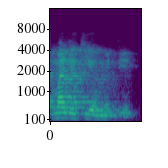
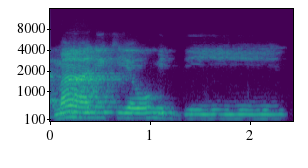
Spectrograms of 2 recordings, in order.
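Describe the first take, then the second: First: The first vowel of Maliki is short. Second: The first vowel of Maliki is long. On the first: This is a less common but valid reading. "Dia baca" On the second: This is the usual reading. "pada umumnya orang membaca"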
